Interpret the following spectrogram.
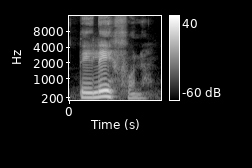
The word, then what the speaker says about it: teléfono: Otro ejemplo de una palabra esdrújula puede ser teléfono. Teléfono. Teléfono tiene su acento en la antepenúltima sílaba, por lo que la consideramos una palabra esdrújula.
